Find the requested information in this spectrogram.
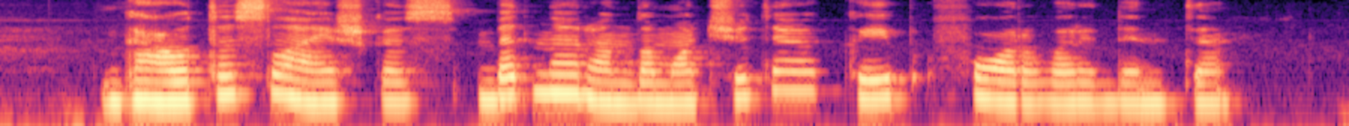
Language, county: Lithuanian, Alytus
